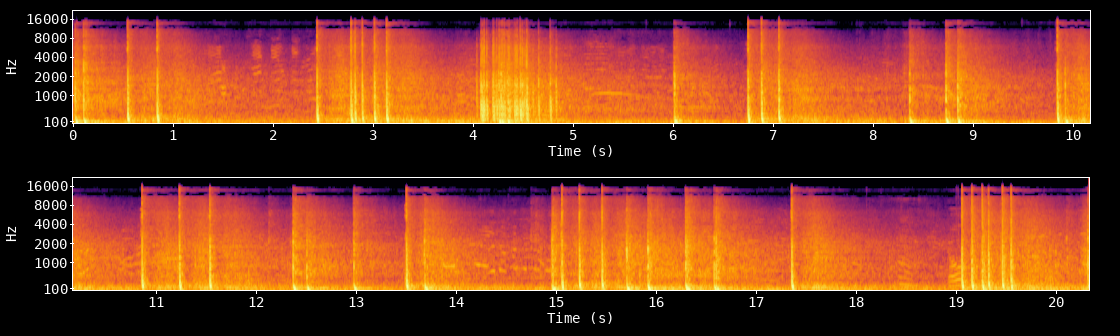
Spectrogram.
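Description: Aerial fireworks shells bursting overhead: sharp bangs and crackles arriving in quick volleys of several per second, with gaps of a second or two between volleys.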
